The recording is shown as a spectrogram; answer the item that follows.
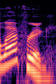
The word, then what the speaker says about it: Laphroaig: I only laugh at Laphroaig because I've mispronounced it most of my adult life, but it's Laphroaig actually. Laphroaig.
